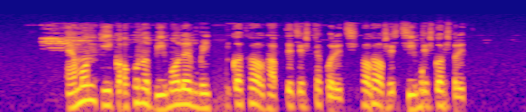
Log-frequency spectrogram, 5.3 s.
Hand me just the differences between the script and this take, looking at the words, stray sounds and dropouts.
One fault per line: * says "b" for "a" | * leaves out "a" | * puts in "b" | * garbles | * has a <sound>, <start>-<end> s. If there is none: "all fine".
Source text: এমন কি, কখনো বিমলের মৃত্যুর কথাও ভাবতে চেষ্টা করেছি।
* has a dropout, 1.2-1.2 s
* has a dropout, 2.1-2.3 s
* garbles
